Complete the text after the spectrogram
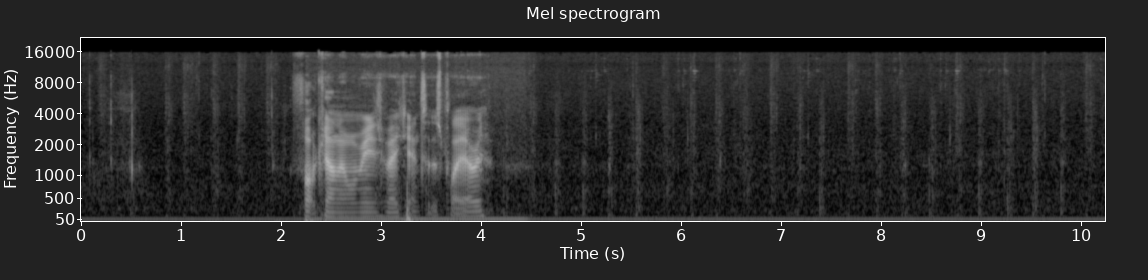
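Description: Footsteps rustle softly through dry grass.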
